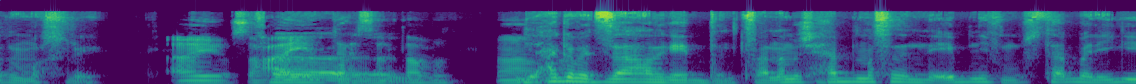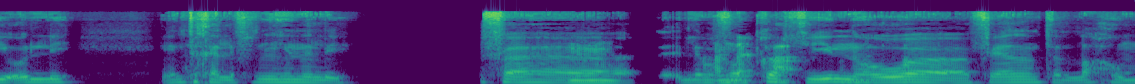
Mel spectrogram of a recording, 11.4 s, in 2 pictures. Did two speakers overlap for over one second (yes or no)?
yes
